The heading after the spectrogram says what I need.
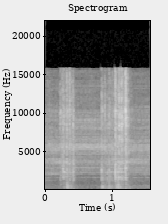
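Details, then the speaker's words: Sony MDS-JE480 MiniDisc deck with a blank display, red standby light and dead power button: two short mechanical whirring bursts as the mechanism keeps cycling in a loop and will not pull the disc in; cause suspected, not confirmed. "Sound like the mini mechanism stuck in a particular loop or something like that."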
